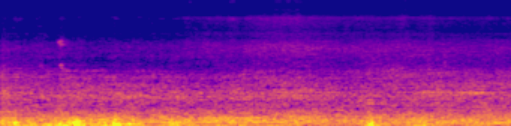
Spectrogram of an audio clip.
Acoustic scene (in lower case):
residential area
